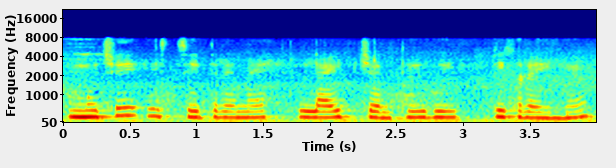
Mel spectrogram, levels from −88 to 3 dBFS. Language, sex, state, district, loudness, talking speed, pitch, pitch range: Hindi, female, Madhya Pradesh, Dhar, -14 LUFS, 150 wpm, 215 Hz, 205-225 Hz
